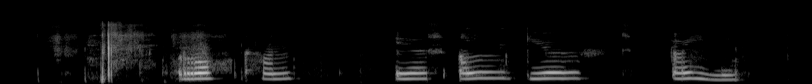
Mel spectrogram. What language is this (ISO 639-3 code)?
isl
